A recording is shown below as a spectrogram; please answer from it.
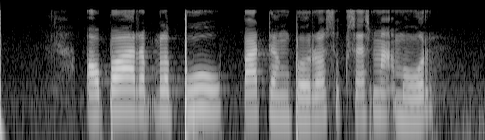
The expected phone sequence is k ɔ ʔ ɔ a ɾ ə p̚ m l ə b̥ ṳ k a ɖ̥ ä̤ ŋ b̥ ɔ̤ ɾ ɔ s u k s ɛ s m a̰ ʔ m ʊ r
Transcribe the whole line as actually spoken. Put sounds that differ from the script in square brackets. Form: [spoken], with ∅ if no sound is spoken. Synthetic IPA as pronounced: [ʔ] ɔ [p] ɔ a ɾ ə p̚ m l ə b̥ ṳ [p] a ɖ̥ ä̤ ŋ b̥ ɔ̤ ɾ ɔ s u k s ɛ s m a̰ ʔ m ʊ r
